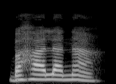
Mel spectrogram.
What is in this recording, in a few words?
"bahala na", tagalog; tagalog phrases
